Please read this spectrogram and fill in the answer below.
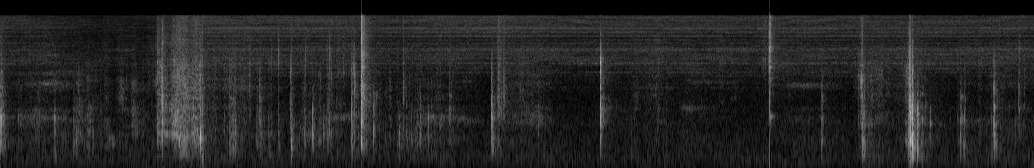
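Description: Air hissing steadily out of a punctured car tire through the hole left by a pulled-out screw, with scattered sharp clicks and knocks of a tire plug kit tool being handled at the tire, the loudest near the end.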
